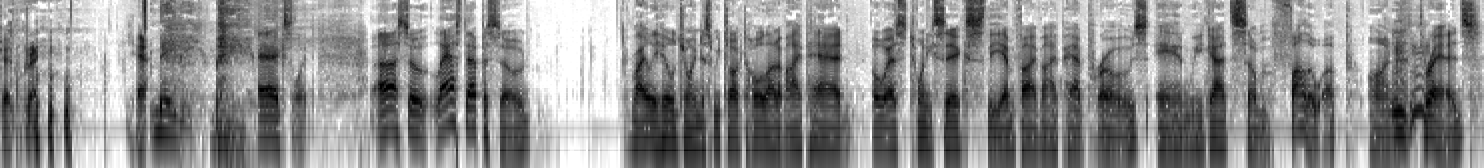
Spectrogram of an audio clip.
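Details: Adult men in conversation; normal speech.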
